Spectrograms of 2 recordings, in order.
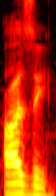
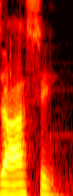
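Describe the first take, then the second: First: "Aussie" with a buzzing Z, AH-zee; Z pronunciation. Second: "Aussie" with an S sound, AH-see; hissed S pronunciation. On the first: Offering the other version, "Aussie" said as AH-zee. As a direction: say "Aussie" as Ozzy. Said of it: "It's Aussie". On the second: Correcting the group on nicknames, "Aussie" said as AH-see. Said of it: "They don't like Aussie". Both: Shown as a demonstration.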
